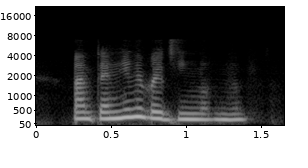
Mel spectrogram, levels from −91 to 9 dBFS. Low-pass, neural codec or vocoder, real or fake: 7.2 kHz; codec, 16 kHz, 0.5 kbps, FreqCodec, larger model; fake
